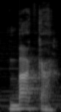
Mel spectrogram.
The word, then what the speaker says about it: vaca: In Spanish, there is no difference between letter B and letter V. For example, bate, vaca, vapor, bebida.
